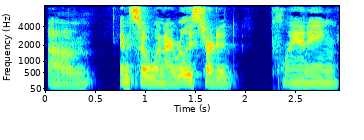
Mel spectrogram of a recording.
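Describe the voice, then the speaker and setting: This woman has a Texan accent and ordinary pitch variation. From Texas, Houston. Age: 40s. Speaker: true crime podcaster. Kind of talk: monologue narrating a true crime case. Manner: halting, many fillers.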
